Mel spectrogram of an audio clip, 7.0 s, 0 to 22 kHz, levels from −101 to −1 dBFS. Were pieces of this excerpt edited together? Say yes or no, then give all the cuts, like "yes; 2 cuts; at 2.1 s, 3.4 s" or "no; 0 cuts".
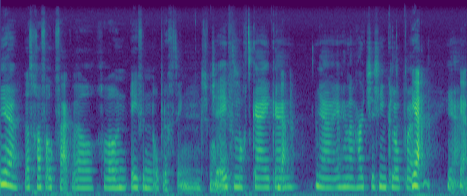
no; 0 cuts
